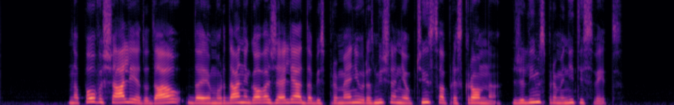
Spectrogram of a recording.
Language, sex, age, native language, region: Slovenian, female, 18-29, Slovenian, Central Slovenia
